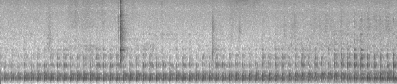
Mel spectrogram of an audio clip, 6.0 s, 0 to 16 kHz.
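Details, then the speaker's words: Apartment sink drain with the air conditioning on (set to 76°F): steady low-mid drone pulsing about three times a second, louder closer to the drain, present only when the AC runs; source not pinned down. "basically that's it that's where the sound comes from only when the AC is on"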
